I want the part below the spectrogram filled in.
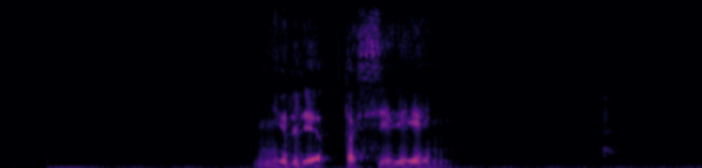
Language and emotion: Russian, angry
